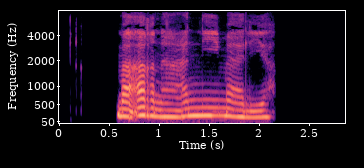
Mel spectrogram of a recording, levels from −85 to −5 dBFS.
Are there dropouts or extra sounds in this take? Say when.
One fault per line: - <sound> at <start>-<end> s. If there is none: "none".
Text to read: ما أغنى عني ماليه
none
